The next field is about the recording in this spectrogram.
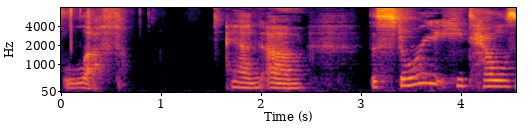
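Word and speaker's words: Loef: He tells me he's 7 years old, and he tells me that his surname is a Dutch surname, and it's spelled L-O-E-F, but it's pronounced Luff.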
